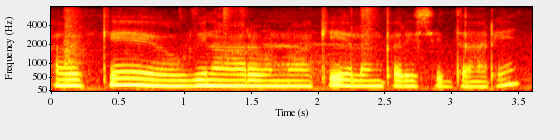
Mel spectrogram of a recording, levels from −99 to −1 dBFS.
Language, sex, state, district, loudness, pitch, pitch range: Kannada, female, Karnataka, Koppal, -14 LUFS, 200 Hz, 195-210 Hz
